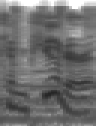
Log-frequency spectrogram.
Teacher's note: For example, in the word computer, the stress is on the second syllable, computer.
